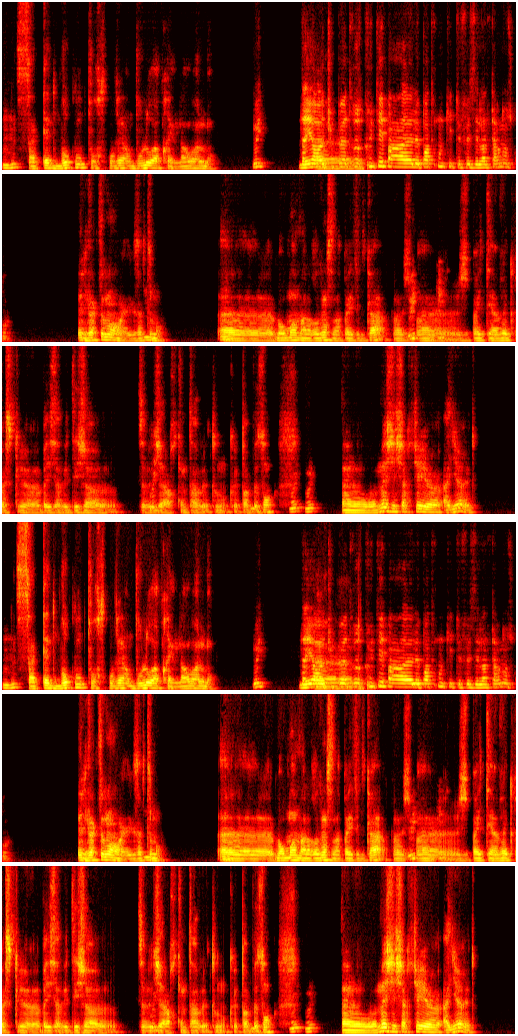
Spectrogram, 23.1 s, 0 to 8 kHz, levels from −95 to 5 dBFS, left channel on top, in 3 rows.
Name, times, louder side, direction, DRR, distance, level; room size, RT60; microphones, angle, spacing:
voice 1, 0.2-3.1 4.7-5.4 8.8-10.1 10.9-17.1 17.5-19.8 20.5-22.5, right 4 dB, 50° right, 0.4 m, -23 dB
voice 2, 4.5-7.8 9.8-10.0 11.0-11.2 13.8-14.4 17.6-17.8 19.1-19.3 19.7-20.1, right 1 dB, 70° left, 0.7 m, -25 dB
2.6 x 2.0 x 2.6 m
head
